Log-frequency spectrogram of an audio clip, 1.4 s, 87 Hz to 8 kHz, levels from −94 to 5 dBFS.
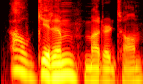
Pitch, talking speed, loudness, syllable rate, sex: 120 Hz, 210 wpm, -18 LUFS, 5.8 syllables/s, male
